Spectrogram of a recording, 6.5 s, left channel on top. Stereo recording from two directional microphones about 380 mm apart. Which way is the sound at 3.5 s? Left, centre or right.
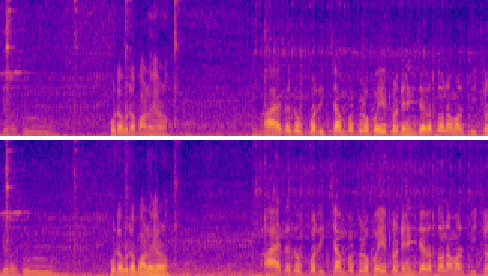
Centre.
